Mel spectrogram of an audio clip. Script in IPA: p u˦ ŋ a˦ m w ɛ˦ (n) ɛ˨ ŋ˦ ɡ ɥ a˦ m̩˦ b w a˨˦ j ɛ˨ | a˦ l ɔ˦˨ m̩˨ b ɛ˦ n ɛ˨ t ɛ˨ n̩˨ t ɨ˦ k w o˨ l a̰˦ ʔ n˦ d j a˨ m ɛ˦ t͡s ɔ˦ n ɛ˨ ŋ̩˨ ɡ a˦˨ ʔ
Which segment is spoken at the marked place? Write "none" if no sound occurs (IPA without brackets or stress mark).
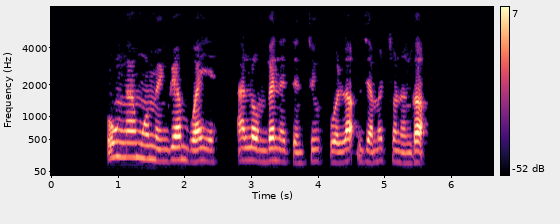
m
